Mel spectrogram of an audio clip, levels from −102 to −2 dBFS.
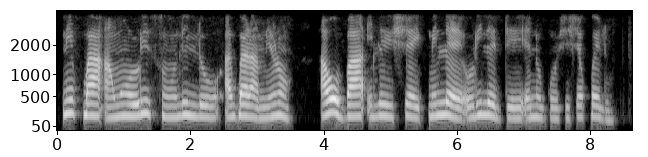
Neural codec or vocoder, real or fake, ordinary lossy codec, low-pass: none; real; none; 3.6 kHz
